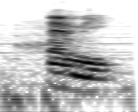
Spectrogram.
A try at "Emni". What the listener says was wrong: Emni. No, there's an N. No, but there's an N in there.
